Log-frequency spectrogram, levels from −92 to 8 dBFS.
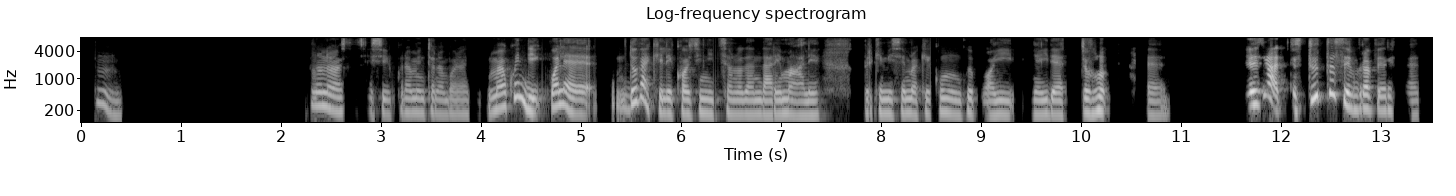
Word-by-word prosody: Mh. 245 - -9 1.9
No 250 0 -1
no 225 -4 +1
eh - - -3
si 180 -1 -14
sicuramente 180 0 -6
una 170 - -7
buona 85 - -9 0.2
ma 220 +5 +1
quindi 220 - +3
qual 245 +2 +3
è 175 -7 +2 0.2
dov'è 305 +4 0
che - - -4
le 175 -2 -1
cose 175 0 -2
iniziano 170 -1 -4
ad 165 - -2
andare 165 0 -2
male? 160 -1 -2 0.4
Perché 175 +1 -6
mi 175 -1 -1
sembra 175 0 -2
che 170 +1 -7
comunque 175 -1 -3
poi 165 -1 -5
mi 165 - -5
hai 165 - -1
detto, 175 +3 0 0.4
ehm 160 -1 -8 0.8
esatto, 265 +1 +6
tutto 405 +6 +6
sembra 225 - +4
perfe 190 -6 -6
175 Hz, 150 wpm, -22 LUFS, 165-205 Hz, 1.9 s, esatto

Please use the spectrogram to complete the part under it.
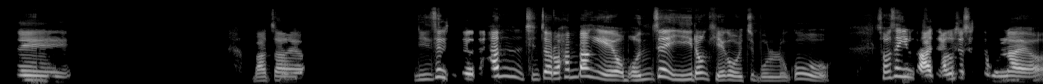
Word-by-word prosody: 네. 200 -4 -2 1.8
맞아요. 180 0 -5 1.1
인생 235 +11 -3
진짜 430 - -18
근데 245 -1 +1
한 370 -6 +3
진짜로 265 +4 0
한 345 +4 -4
방이에요. 255 - +5
뭐 200 +1 -5
언제 250 - +3
이런 240 +2 -1
기회가 210 -3 -4
올지 190 +2 -6
모르고 175 +8 -9 0.5
선생님도 355 +4 +1
아직 215 +1 +5
안 225 - +2
오셨을지도 255 -4 -6
몰라요. 190 -2 +1
225 Hz, 270 characters per minute, -22 LUFS, 195-290 Hz, 1.8 s, 방이에요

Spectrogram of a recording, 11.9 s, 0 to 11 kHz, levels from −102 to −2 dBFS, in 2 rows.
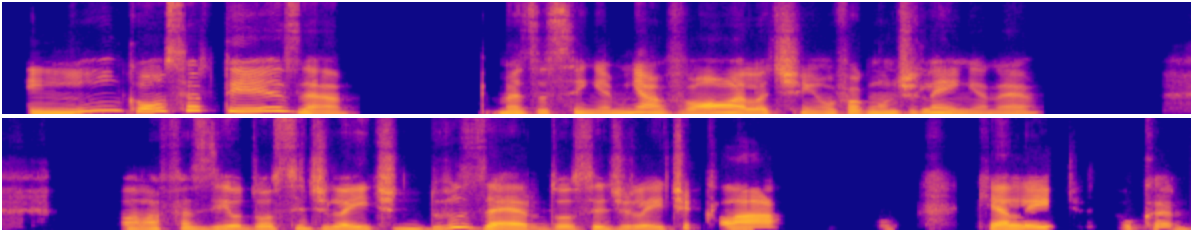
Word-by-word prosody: Sim, 265 - 0
com 300 +1 +2
certeza. 335 - 0 0.7
Mas, 205 -1 -2
assim, 200 -3 -4
a 170 - -5
minha 230 +5 +2
avó, 170 +4 +4
ela 185 -3 +3
tinha 185 -1 -3
um 180 - -4
fogão 195 -1 -1
de 190 +1 -2
lenha, 190 -8 -2
né? 170 +7 -6 1.4
Oh, - - -2
ela 200 +1 -1
fazia 205 +1 -3
o - - -4
doce 205 +2 -3
de 205 -1 -3
leite 195 +1 +1
do 195 - 0
zero. 165 - +4
Doce 180 +3 -2
de 175 -1 -5
leite 180 +8 -1
clássico, 180 -8 +3 1.0
que - - -2
é - - +8
leite 180 +2 +2
e - - -37
açúcar. 175 -9 -6
195 Hz, 165 wpm, -23 LUFS, 180-225 Hz, 1.4 s, é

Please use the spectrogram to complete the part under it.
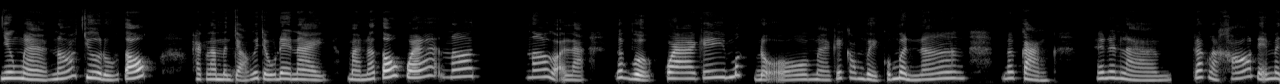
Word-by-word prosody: nhưng 285 +1 +4
mà 220 -5 +2
nó 270 - -1
chưa 295 -4 +4
đủ 215 -1 0
tốt, 330 +8 +6 0.4
hoặc 245 -1 -5
là 235 - +2
mình 225 -1 +1
chọn 205 +1 -4
cái 280 - 0
chủ 230 -2 +1
đề 255 0 +2
này 215 -4 0 0.2
mà 225 -3 -1
nó 240 +5 0
tốt 335 +8 +6
quá 335 +5 +3
nó 355 +3 +1 0.5
nó, 335 +2 -1
gọi - - -1
là, 205 0 -4 0.3
nó 315 +2 0
vượt 210 -5 +5
qua 275 -1 +4
cái 320 +2 -1
mức 415 +6 -2
độ 220 +2 -2
mà 220 -2 -4
cái 280 +7 -5
công 275 -3 -4
việc 220 -6 -1
của 235 - -5
mình 255 -6 +2
nó 265 +6 -1 0.4
nó 285 +1 -3
cần. 210 -8 +1 0.5
Thế 280 - 0
nên 295 -1 0
là 195 -6 -2 0.3
rất 320 0 -2
là 260 - -2
khó 285 - -1
để - - -1
mà 265 0 -1
265 Hz, 210 wpm, -23 LUFS, 225-300 Hz, 0.5 s, tốt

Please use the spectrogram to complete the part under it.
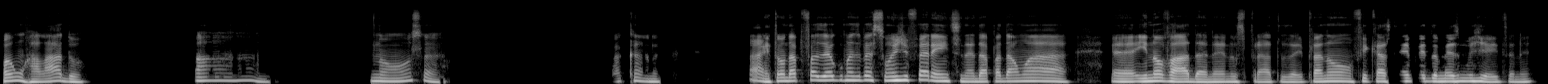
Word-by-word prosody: Pão 165 +2 +1
ralado? 125 -1 -1 1.0
Ah. 175 0 -4 1.4
Nossa. 150 -2 -2 1.7
Bacana. 130 -1 -5 0.9
Ah, 160 - 0
então 145 +6 +2
dá 165 +1 +3
para 165 - -17
fazer 195 -1 +2
algumas 190 0 +1
versões 190 -1 +4
diferentes, 180 -6 +2
né, 130 -1 0
dá 130 0 +2
para 140 +2 -3
dar 145 +1 0
uma, 150 -5 +1 0.4
eh, 130 -1 +2
inovada, 135 -5 +4
né, 120 +1 +1
nos 120 -1 -2
pratos 115 0 -5
aí, 115 0 -2
para 130 +3 0
não 140 -1 +1
ficar 135 +1 -1
sempre 150 0 -3
do 140 -1 +1
mesmo 140 +2 +3
jeito, 125 -4 +1
né. 120 +3 -3
140 Hz, 125 wpm, -22 LUFS, 125-160 Hz, 1.7 s, versões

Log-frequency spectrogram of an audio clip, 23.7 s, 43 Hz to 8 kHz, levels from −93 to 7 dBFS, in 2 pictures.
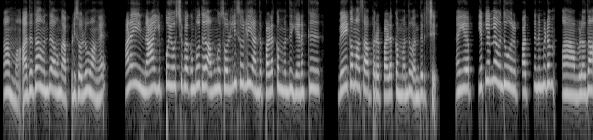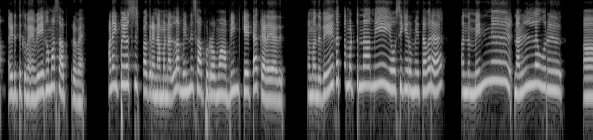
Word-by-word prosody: ஆமா. 215 -9 0
அதுதான் 275 +7 +2
வந்து 270 +2 +2
அவங்க 255 -2 +1
அப்படி 230 +3 -3
சொல்லுவாங்க. 235 -3 +1 0.5
ஆனா 315 +4 +3 0.3
நான் 290 +3 +3
இப்போ 300 +5 -2
யோசிச்சு 325 +1 -1
பாக்கும்போது 315 +2 +1
அவங்க 285 +3 +1
சொல்லிச் 325 +5 -1
சொல்லி 350 0 +1
அந்தப் 270 -1 -2
பழக்கம் 280 +4 +1
வந்து 270 +2 +1
எனக்கு 255 +5 -1 0.6
வேகமா 320 +3 +3
சாப்டுற 250 -3 +1
பழக்கம் 235 +1 0
வந்து 240 +4 +1
வந்துருச்சு. 215 +1 -1 0.4
நான் 265 +2 0
எப் 295 0 -3 0.2
எப்பவுமே 395 +3 +1
வந்து 345 +1 +1
ஒரு 290 -2 0
10 255 +3 -4
நிமிடம் 335 +2 0 0.4
அவ்ளோதான் 235 +5 +1 0.2
எடுத்துக்குவேன். 230 -3 -1
வேகமா 280 +5 +2
சாப்டுருவேன். 210 -8 -2 0.5
ஆனா, 300 - +3
இப்ப 290 - -1
யோசிச்சு 340 0 0
பாக்குறேன். 250 -3 +1
நம்ம 220 0 +2
நல்லா 250 +8 +1
மென்னு 270 +4 +1
சாப்டுறோமா, 240 -4 0
அப்டின்னு 265 +6 0
கேட்டா 265 +2 +2
கேடையாது. 205 -3 +1 0.5
நம்ம 230 0 0
அந்த 215 -1 0
வேகத்த 350 +8 0
மட்டுந்தாமே 330 0 0 0.2
யோசிக்கிறோமே 285 -2 0
தவர, 300 +2 +1 0.6
அந்த 255 0 +2
மென்னு 370 +9 +1 0.4
நல்ல 310 +8 0 0.2
ஒரு 290 -2 0 0.7
அ - - +1
275 Hz, 140 wpm, -23 LUFS, 240-315 Hz, 0.7 s, ஆனா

